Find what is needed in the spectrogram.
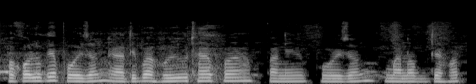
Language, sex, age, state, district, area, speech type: Assamese, male, 30-45, Assam, Tinsukia, rural, spontaneous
